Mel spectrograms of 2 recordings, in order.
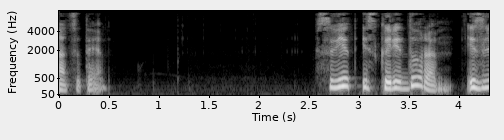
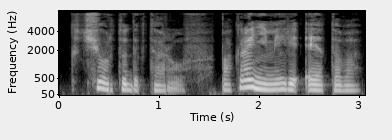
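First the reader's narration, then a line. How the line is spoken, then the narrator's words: Grumbling. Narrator (Russian): проворчал Чейз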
